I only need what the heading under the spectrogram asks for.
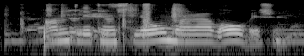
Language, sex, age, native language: Icelandic, male, 9, Icelandic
